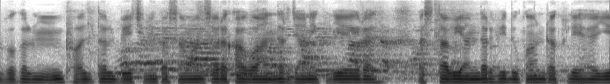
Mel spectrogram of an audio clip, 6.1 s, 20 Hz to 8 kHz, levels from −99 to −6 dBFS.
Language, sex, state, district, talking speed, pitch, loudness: Hindi, male, Bihar, Saharsa, 245 wpm, 105 Hz, -21 LUFS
